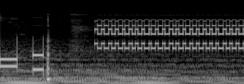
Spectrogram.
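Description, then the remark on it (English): A few quick telephone keypad beeps in rapid succession as Nick Rhodes's phone number is dialed, followed by a steady, shrill electronic tone that holds to the end over a low background hum. “no, that is Nick Rhodes's phone number.”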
